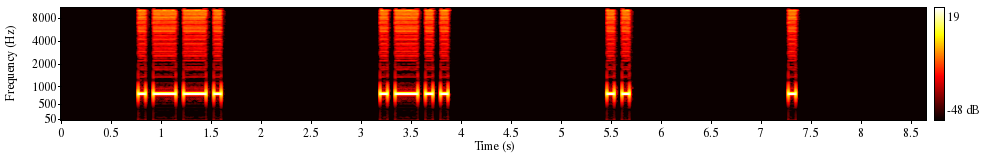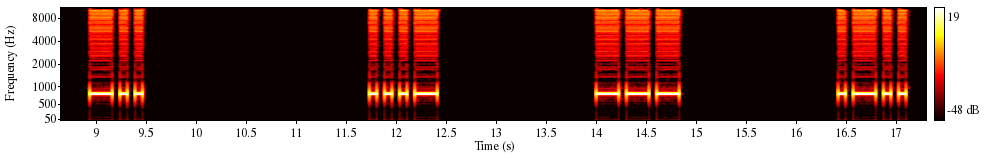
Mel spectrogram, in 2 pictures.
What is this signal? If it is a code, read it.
Morse code, heard as a keyed tone, about 16 wpm, 800 Hz. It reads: P L I E D V O L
